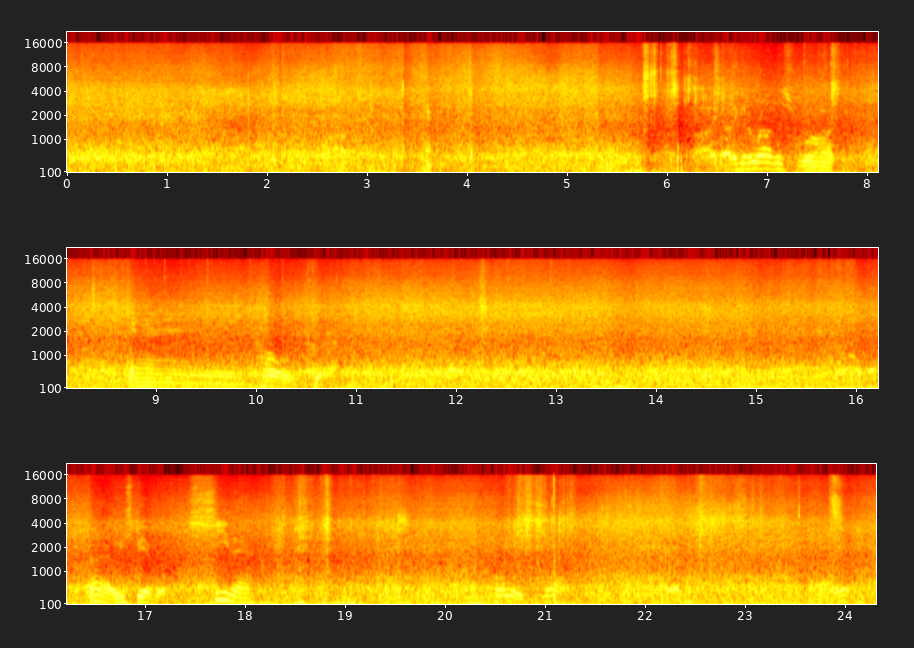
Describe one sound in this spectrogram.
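A stream rushes over rocks nearby.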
